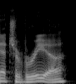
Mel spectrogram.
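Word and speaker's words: Echavarria: Stevens, McCarthy, and Echevarria, or Echevarria, I guess that's how you say his name. That's what the broadcast calls it.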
